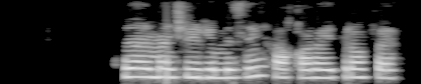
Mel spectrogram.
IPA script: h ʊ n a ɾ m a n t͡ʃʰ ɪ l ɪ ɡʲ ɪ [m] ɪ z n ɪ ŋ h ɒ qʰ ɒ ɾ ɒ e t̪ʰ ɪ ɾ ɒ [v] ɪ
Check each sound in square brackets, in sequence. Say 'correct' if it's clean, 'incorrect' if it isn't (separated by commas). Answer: correct, incorrect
